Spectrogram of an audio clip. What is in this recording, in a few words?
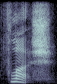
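"flush", English word; 発音 flʌ́ʃ フラァッシュ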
